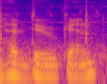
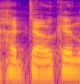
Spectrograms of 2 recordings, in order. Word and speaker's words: Hadoken: back what is this I'll never forgive you for saying haduken what do you call it hadoken like everybody else you mean the way it's supposed to be pronounced yes well the street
